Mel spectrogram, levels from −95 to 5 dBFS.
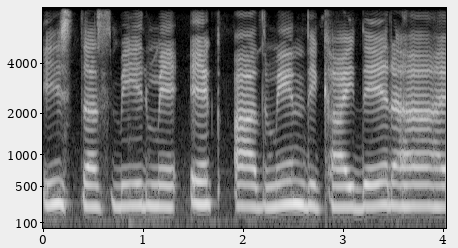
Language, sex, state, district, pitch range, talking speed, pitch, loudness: Hindi, female, Jharkhand, Garhwa, 255-270 Hz, 135 wpm, 260 Hz, -15 LUFS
